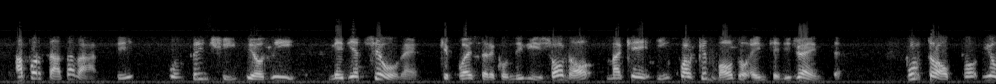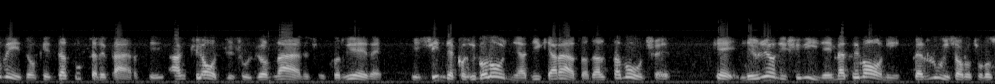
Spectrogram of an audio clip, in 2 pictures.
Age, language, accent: 50-69, Italian, native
